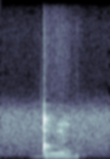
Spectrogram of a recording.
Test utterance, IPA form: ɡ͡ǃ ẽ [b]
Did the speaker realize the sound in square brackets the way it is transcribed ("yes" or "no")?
yes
